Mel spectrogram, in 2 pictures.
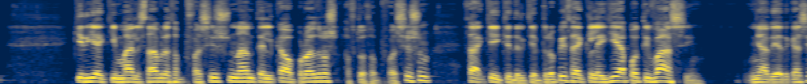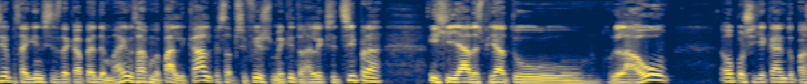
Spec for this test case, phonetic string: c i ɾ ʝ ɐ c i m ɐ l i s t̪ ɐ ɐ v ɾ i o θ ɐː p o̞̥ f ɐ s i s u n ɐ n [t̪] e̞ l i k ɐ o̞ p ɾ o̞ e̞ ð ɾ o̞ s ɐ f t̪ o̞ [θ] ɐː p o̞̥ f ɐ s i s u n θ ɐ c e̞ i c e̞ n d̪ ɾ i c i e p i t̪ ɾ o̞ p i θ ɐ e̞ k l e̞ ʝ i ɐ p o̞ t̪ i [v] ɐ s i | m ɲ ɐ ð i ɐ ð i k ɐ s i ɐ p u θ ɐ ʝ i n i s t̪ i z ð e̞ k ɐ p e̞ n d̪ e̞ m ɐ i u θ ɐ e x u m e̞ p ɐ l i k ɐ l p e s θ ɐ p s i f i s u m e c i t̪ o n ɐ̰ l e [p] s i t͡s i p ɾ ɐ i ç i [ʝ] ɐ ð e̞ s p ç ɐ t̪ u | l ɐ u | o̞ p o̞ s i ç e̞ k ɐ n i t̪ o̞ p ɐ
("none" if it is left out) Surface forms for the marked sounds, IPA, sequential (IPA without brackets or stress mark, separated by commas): t̪, θ, v, k, ʎ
